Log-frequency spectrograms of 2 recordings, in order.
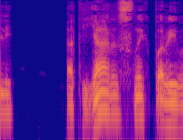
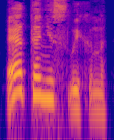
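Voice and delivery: high, loud outraged exclamation; a lady scandalised; high indignant outburst; 12 semitones higher, 5 dB louder than usual. A narrator's reading. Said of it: "возмущалась миссис Банкс".

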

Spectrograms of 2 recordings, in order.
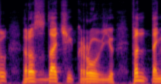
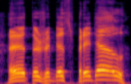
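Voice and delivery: higher, stretched-out protest; raised voice of protest; indignant outcry; 5 semitones higher, 4 dB louder, slower than usual. A narrator's reading. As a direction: call out slowly in indignation. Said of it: "прозвучал возмущённый окрик из зала".

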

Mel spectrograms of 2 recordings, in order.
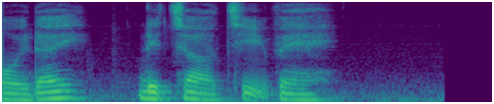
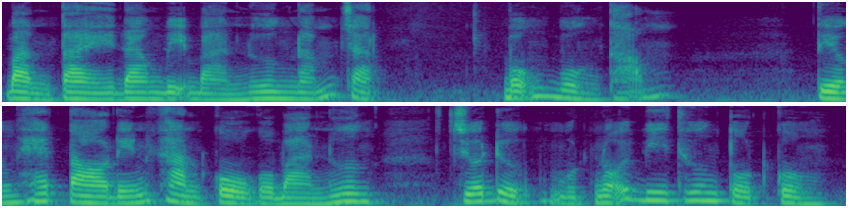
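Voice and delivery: ordinary delivery, nothing marked

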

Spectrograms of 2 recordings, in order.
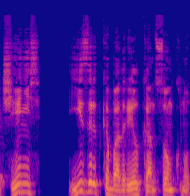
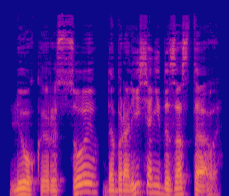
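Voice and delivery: plain reading voice

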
